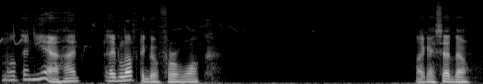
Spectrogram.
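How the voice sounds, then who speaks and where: A man playing an easygoing, playful werewolf boyfriend in a roleplay audio, talking casually and haltingly with a self-deprecating streak. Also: mid-range voice, sing-song, a little hiss or hum. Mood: warm, easygoing. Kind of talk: intimate boyfriend roleplay audio, improvised-sounding one-sided conversation.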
